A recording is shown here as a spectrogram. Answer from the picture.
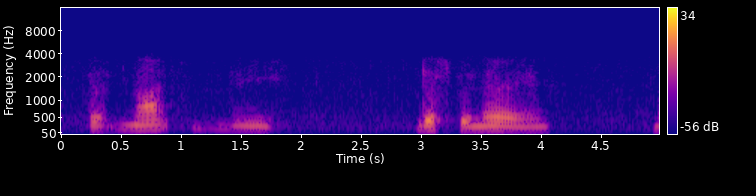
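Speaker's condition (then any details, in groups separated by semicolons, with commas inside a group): Parkinson's disease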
